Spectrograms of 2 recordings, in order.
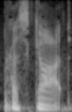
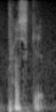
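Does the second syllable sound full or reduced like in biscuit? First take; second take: full; reduced. First: The second syllable is said as spelled, unreduced. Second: The second syllable is reduced, rhyming with biscuit. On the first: This is how outsiders say the name. The speaker calls it wrong. "It's not" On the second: This is how locals say the name. The speaker calls it right. "We say Prescott like biscuit"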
